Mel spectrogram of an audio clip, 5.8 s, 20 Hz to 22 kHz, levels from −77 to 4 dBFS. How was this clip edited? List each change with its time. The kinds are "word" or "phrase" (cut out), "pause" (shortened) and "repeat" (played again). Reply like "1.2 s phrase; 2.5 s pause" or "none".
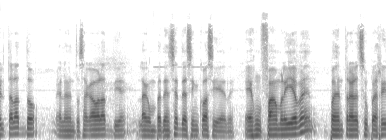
3.6 s pause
